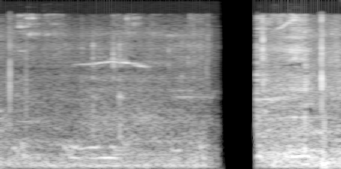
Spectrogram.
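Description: Pigeons for sale, including a pair of pale birds, coo repeatedly at close range through low murmuring throat calls, with a brief dropout in the middle before the cooing resumes.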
